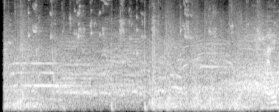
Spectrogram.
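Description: Basketball being dribbled on a hardwood court, with short sneaker squeaks over the steady noise of an arena crowd.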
